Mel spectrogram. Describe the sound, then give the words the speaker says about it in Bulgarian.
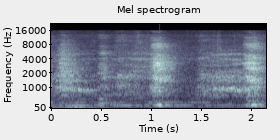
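Rapid, forceful bhastrika yoga breathing: rhythmic breathy bursts about once a second over a steady low drone. “Гръдно вдишване, рязко вдишване. Хайде, бастрика. Ще подишаме така не за дълго, едно 20 минути.”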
